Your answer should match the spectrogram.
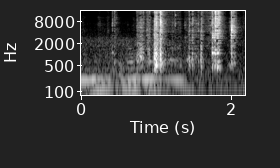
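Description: Stainless steel nail instruments clinking against a metal tray as they are set down and picked up: a few sharp clinks about a second in, a couple more, and the loudest near the end.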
